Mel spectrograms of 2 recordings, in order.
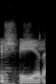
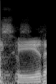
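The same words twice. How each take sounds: First: "ਸ਼ੇਰ" with a sh, as if dotted; hushing sh at the start of "ਸ਼ੇਰ"; sh sound. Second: "ਸੇਰ" with a plain s, no dot; plain s sound. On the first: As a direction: say "ਸ਼ੇਰ" as sher, not ser. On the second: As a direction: say "ਸੇਰ" as ser, not sher. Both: Shown as a demonstration. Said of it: "ਇੱਥੇ ਸੱਸੇ ਦੇ ਪੈਰ 'ਚ ਬਿੰਦਾ ਲਾ ਕੇ ਬੋਲੇਗਾ ਸ਼ੇਰ".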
